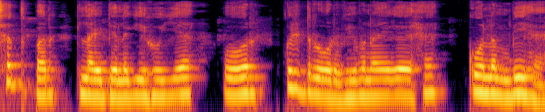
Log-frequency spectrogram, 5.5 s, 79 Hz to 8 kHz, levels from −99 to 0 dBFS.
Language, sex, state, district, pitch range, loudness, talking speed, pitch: Hindi, male, Uttar Pradesh, Saharanpur, 150-170 Hz, -14 LUFS, 175 wpm, 160 Hz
